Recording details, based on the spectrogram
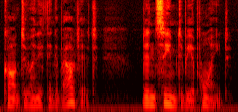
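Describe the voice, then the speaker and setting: A woman voicing a sick, weary young man in an audiobook, hushed and understated, speaking haltingly. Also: husky, no room sound, studio quality. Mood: grim, resigned. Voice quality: hushed, low, subdued.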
